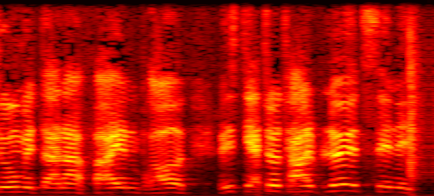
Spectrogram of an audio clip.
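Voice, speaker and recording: A woman's voice: mid-range voice, normal speed, pushed and bright. An actress playing a sullen, insolent bully boy who sneers in slang in a 1960s radio play. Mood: surly, threatening. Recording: faintly noisy, clicking vintage record.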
